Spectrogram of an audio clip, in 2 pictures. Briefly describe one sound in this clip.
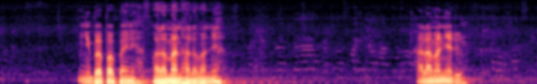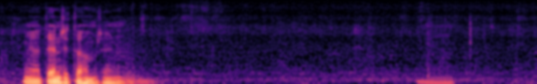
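A man chants in a drawn-out, melodic voice through a microphone, pausing between phrases.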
